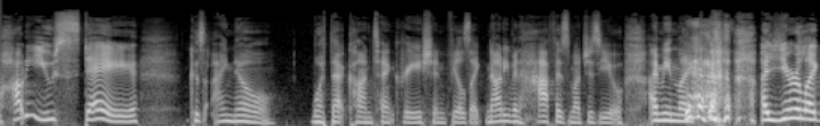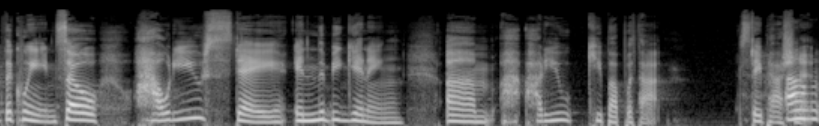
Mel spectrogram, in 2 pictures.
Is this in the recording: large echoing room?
no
